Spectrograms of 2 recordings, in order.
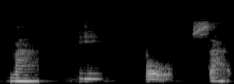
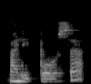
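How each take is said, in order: First: "mariposa" split very slowly into ma-ri-po-sa; slow syllable split. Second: Said in the usual way. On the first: Shown as a demonstration. Showing teachers how to segment syllables: "mariposa" stretched syllable by syllable. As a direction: clap out each syllable of "mariposa" for the kids. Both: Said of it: "separarla según sus sonidos".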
